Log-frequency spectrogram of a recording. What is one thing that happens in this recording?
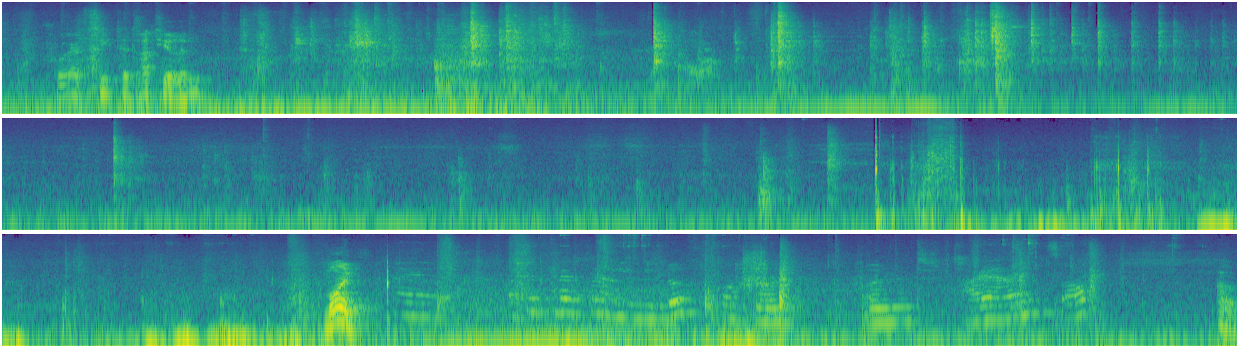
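A bicycle's parts rattle and clank as it is lifted and hung up.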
